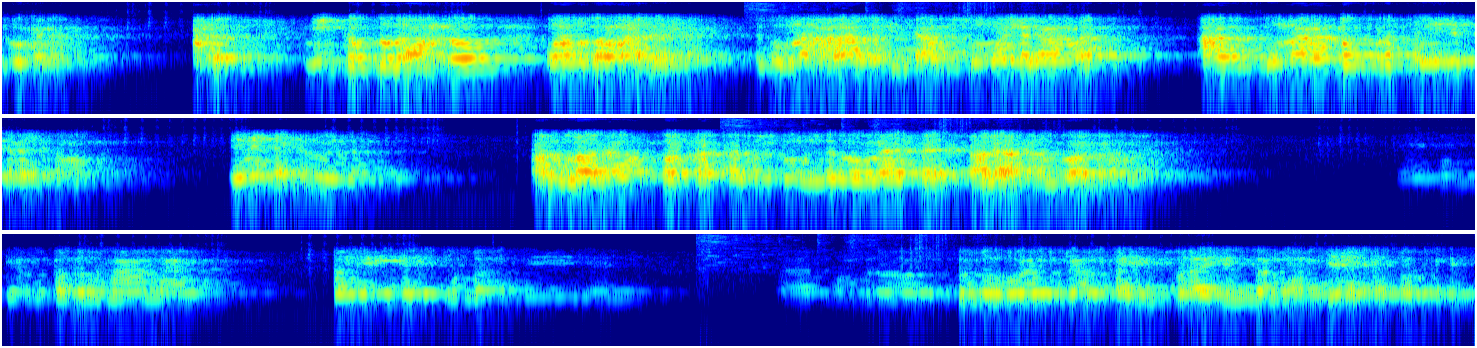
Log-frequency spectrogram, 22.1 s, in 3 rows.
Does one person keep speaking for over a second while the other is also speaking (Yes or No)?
No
